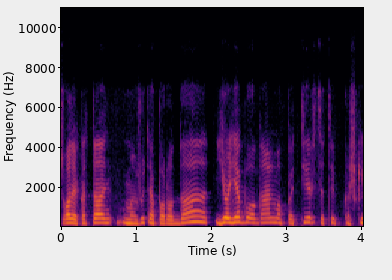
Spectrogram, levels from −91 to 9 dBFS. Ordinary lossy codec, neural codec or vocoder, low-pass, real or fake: Opus, 32 kbps; codec, 16 kHz, 2 kbps, X-Codec, WavLM features, trained on Multilingual LibriSpeech; 7.2 kHz; fake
